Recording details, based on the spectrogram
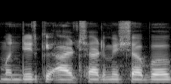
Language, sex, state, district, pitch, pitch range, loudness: Chhattisgarhi, male, Chhattisgarh, Rajnandgaon, 115 Hz, 110-115 Hz, -15 LUFS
